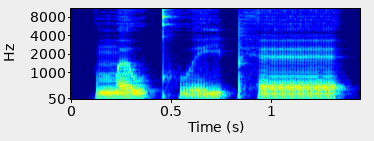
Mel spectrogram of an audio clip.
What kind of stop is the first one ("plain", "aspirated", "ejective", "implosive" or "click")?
aspirated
